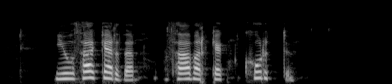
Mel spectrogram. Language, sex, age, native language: Icelandic, female, 40-49, Icelandic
